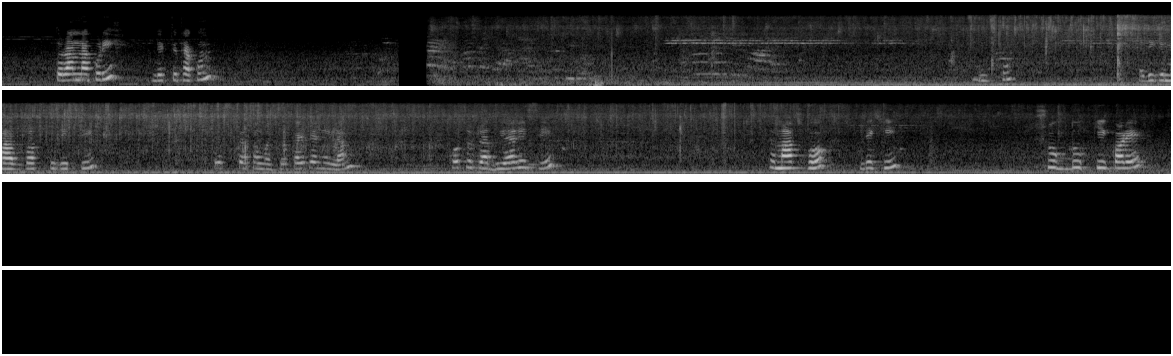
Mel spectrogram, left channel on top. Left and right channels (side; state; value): right; silent; digital silence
